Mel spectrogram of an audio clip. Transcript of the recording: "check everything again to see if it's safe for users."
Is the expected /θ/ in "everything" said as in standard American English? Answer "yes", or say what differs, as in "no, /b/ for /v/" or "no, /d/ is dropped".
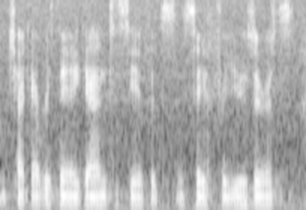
yes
